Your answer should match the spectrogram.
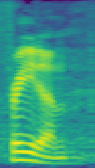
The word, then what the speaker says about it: FRDM: next presentation is from FRDM or pronounced freedom I believe so freedom is a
